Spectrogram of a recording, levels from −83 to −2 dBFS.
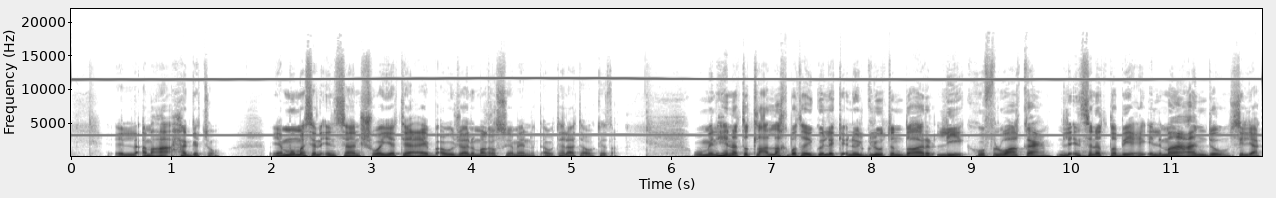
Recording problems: high-pitched whine; noticeable; throughout; 3 kHz, 10 dB below the speech

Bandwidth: 18.5 kHz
